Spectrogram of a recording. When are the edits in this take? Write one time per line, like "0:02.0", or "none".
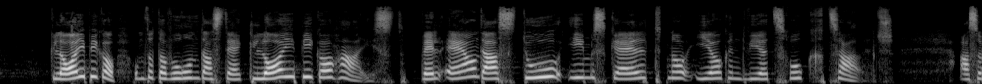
0:01.5
0:04.1
0:04.8
0:06.7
